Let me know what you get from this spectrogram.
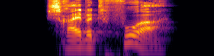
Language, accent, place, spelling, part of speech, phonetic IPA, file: German, Germany, Berlin, schreibet vor, verb, [ˌʃʁaɪ̯bət ˈfoːɐ̯], De-schreibet vor.ogg
- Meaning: second-person plural subjunctive I of vorschreiben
